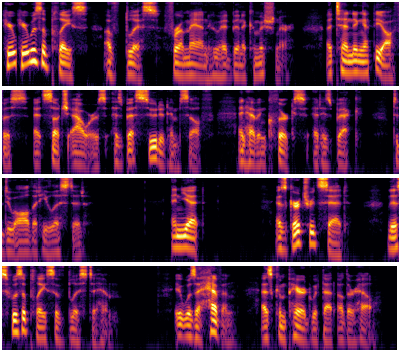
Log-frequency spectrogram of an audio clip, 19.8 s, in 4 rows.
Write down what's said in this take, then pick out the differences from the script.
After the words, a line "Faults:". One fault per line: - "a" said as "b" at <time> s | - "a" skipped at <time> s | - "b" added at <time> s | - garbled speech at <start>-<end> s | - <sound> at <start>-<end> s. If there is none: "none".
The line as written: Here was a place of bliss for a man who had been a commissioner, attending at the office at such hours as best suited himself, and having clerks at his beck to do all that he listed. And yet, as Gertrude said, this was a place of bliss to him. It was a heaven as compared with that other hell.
Here here was a place of bliss for a man who had been a commissioner, attending at the office at such hours as best suited himself, and having clerks at his beck to do all that he listed. And yet, as Gertrude said, this was a place of bliss to him. It was a heaven as compared with that other hell.
Faults:
- "here" added at 0.2 s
